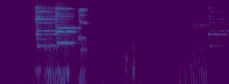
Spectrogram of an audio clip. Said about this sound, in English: Jamie's phone agrees. It's giving its amen. I forgot to turn off the ringer.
